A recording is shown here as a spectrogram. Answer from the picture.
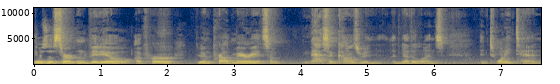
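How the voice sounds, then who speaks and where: A man with an American accent at a fairly slow pace, fairly even in intonation, with audible room echo. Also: fairly low pitch for a man, big swings in loudness. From Baltimore, US. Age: 60s. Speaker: podcast host. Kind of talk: interview.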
